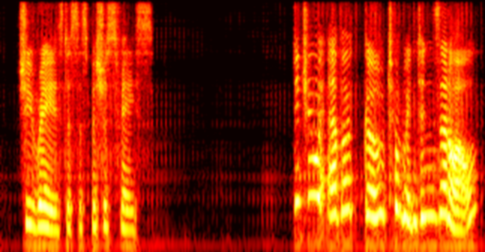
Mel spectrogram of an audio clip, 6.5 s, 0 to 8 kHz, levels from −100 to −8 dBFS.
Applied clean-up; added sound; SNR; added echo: neural mask model RNNoise.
